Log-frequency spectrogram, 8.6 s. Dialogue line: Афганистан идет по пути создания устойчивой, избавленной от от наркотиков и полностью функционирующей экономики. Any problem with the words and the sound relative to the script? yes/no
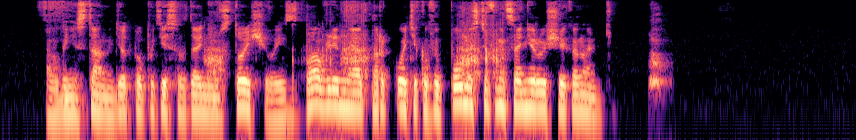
yes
